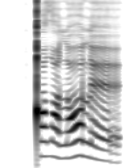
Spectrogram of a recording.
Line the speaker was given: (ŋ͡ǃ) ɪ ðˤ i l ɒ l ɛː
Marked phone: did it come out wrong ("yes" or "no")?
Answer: yes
